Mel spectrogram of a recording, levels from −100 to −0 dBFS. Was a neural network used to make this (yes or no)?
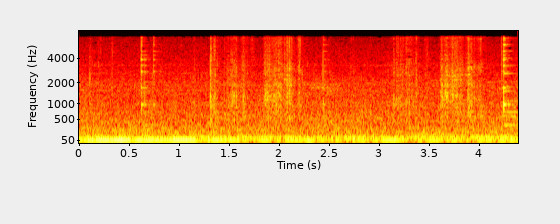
no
